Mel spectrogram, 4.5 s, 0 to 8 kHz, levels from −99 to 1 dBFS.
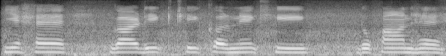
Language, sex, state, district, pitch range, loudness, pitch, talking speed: Hindi, female, Haryana, Charkhi Dadri, 215-230 Hz, -14 LUFS, 225 Hz, 95 wpm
